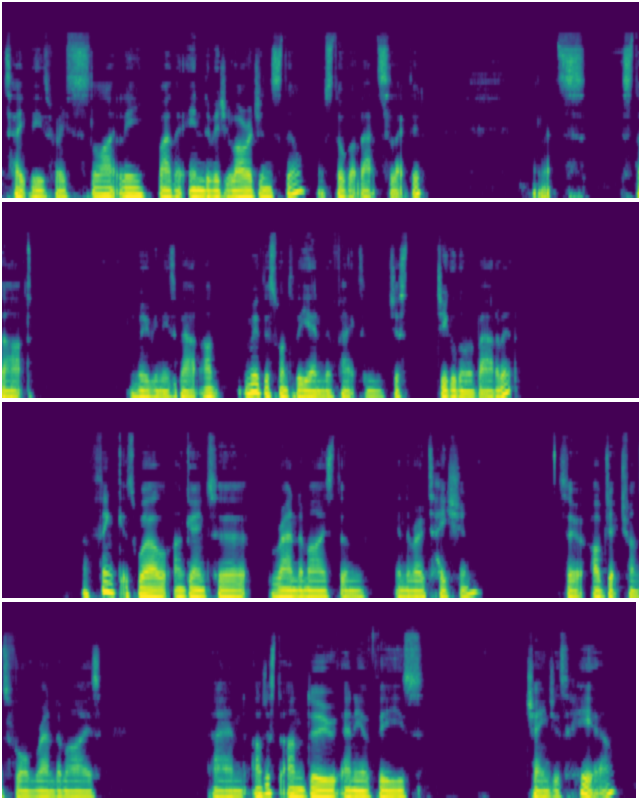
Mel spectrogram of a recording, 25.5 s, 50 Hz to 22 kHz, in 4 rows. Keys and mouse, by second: 2.1 click, 4.8 click, 5.6 r, 6.4 click, 6.6-10.4 typing, 8.1 click, 9.5 click, 12.4 KP_7, 16.7-20.0 drag, 21.7-23.3 drag, 24.7-25.4 drag.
